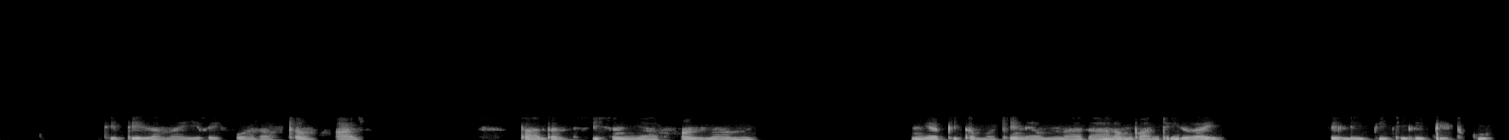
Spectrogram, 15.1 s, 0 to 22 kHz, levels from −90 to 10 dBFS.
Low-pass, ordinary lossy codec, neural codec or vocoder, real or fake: 3.6 kHz; Opus, 32 kbps; none; real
